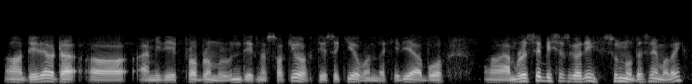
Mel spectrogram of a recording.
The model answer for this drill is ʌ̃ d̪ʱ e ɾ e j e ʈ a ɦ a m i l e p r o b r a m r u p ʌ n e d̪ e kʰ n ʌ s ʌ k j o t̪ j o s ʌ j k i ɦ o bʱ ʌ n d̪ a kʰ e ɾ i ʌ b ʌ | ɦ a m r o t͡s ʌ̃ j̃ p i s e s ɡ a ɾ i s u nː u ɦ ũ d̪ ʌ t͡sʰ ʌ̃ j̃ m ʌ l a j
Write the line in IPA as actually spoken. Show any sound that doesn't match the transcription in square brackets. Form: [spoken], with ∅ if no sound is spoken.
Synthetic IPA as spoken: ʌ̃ d̪ʱ e ɾ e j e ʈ a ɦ a m i l e p r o b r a m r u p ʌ n [i] d̪ e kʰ n ʌ s ʌ k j o t̪ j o s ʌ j k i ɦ o bʱ ʌ n d̪ a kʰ e ɾ i ʌ b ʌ | ɦ a m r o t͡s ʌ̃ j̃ [b] i s e s ɡ [ʌ] ɾ i s u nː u ɦ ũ d̪ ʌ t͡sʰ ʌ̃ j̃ m ʌ l a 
